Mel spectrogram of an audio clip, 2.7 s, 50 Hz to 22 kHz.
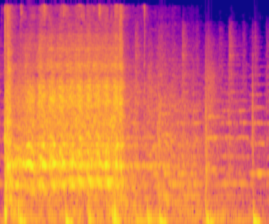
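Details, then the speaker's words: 41,000-mile 1986 Merkur XR4ti, fuel pump fuse and relay pulled, cranking to prime oil with new Motorcraft starter solenoid and new starter: even unhurried pulses about three a second, no grinding; cranks smoothly. "all right so it cranks over it's got a nice new starter cellon it and a nice new starter so it sounded good"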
